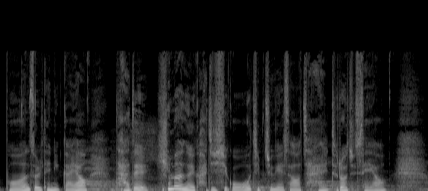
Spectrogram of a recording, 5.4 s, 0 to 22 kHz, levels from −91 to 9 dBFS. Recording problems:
voice in the background; faint; throughout; 20 dB below the speech

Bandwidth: 16 kHz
